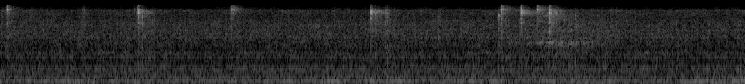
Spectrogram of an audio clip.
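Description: Faint mouse clicks in InfraWorks software come as sparse single and paired taps, with a quick cluster of double-clicks near the end, close but very quiet over a low hum.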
